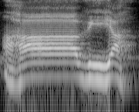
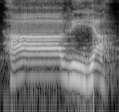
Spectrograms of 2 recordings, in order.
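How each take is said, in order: Both takes have the same delivery.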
